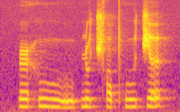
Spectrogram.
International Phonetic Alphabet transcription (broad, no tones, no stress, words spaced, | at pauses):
ə˞huː | ɳut͡ʃʰɔpʰuːt͡ʃə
